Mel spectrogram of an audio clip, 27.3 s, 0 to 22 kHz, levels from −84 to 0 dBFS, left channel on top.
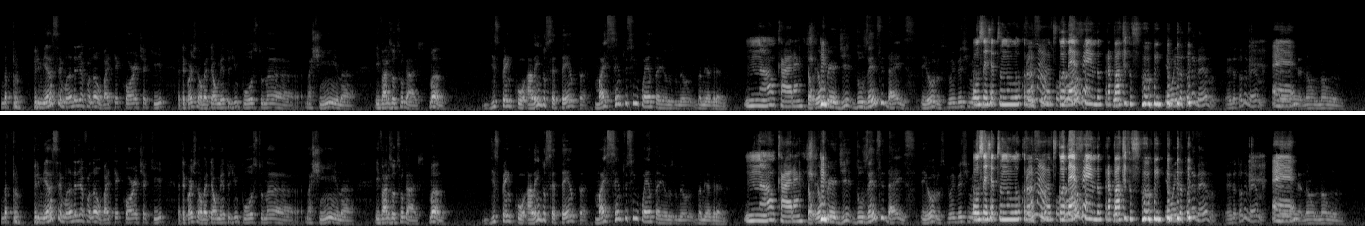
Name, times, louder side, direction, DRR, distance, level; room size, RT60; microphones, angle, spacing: voice 1, 0.0-3.2 3.6-7.1 7.5-8.9 9.7-14.6 16.1-19.7 20.5-21.7 22.2-22.4 23.3-24.2 24.5-25.3 25.6-26.9, right 1 dB, 25° right, 0.7 m, -35 dB
voice 2, 14.9-16.6 19.4-23.8 25.0-25.1 25.4-26.0, right 5 dB, 45° right, 0.3 m, -25 dB
8.0 x 4.0 x 4.0 m
head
